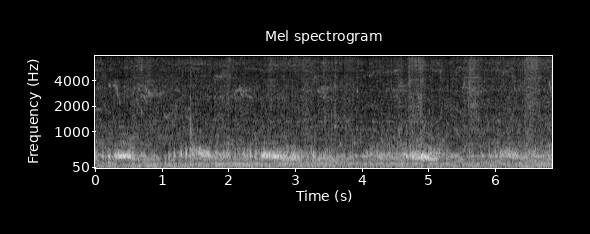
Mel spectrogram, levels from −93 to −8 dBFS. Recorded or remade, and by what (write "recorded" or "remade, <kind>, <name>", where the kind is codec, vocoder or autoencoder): remade, vocoder, HiFi-GAN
